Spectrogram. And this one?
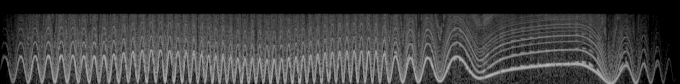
remind me the jetson spaceship, made with Blackbox from arcDev Noise Industries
